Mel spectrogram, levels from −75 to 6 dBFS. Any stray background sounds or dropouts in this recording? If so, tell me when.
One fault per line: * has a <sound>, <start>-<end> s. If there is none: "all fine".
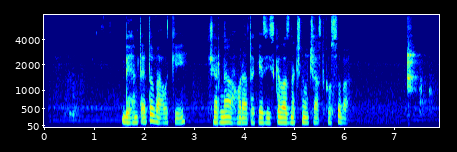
all fine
